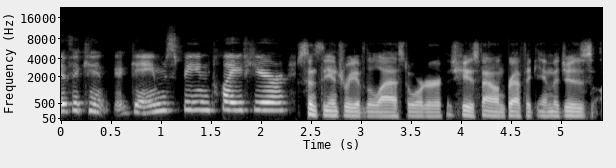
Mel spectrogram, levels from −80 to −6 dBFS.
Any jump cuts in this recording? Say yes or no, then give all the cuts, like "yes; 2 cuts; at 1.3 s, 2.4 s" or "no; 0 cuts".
yes; 2 cuts; at 2.3 s, 4.4 s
